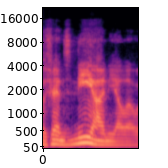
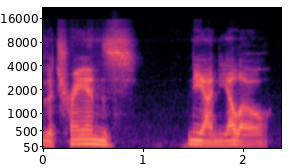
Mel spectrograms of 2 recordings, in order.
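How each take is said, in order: First: The word neon is strongly stressed. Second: The word neon carries no special stress. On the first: The speaker calls it right. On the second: The speaker calls it wrong.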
